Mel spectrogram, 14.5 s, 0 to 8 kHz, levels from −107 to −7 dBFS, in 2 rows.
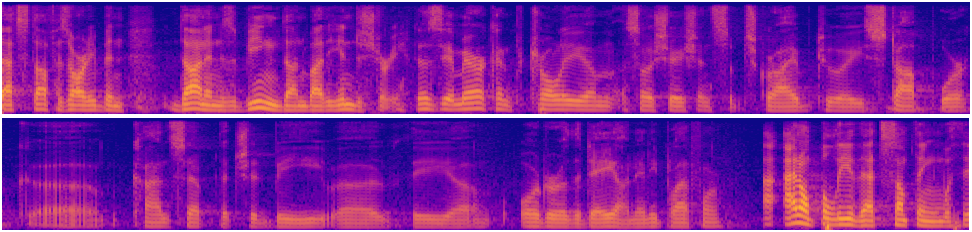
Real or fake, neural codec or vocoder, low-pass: real; none; 7.2 kHz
